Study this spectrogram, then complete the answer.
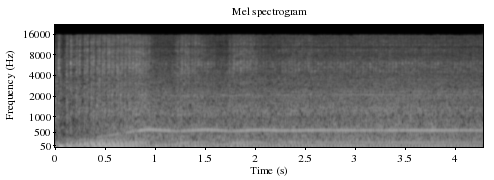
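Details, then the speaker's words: Kohler engine after ECU reset and TPS learn, throttle position calibrated: catches, revs briefly, then settles into smooth steady idle with even tone; runs better once TPS is learned; normal idle. "closing the throttle by hand isn't necessary but the engine runs better once started because the ECU has already learned and calibrated the TPS"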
